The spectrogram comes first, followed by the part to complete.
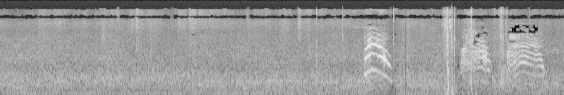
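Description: Three short, high-pitched meow-like squeals, each rising then falling in pitch, starting about five and a half seconds in, most plausibly a person's voice imitating a cat; a sharp knock, the loudest moment, falls between the first and second. Steady background hum underneath.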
